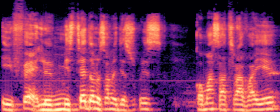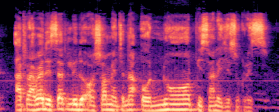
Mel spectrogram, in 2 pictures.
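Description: A man's voice: mid-range voice, fairly even intonation, fairly quick, darkish tone. A male pastor, leading fervent church prayer with insistent, repeated declarations. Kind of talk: fervent church prayer, alternating French and English.

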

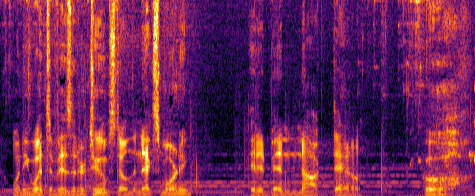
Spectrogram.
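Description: Horror anthology host played by a man: wry storytelling janitor, lowish voice, clear music bed underneath. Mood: matter-of-fact storytelling, then wry, chatty. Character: wry janitor host telling creepy urban legends. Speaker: host and narrator. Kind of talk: scripted horror anthology narration.

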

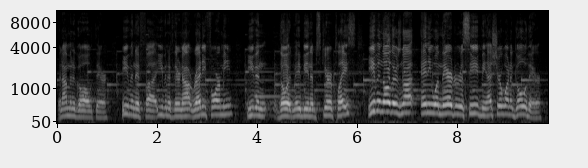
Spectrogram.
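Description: A middle-aged man who grew up speaking Spanish gives an earnest missions talk from a church pulpit. His tone is mellow and warm. He talks in a conversational way and climbs higher when he presses a point. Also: a little fast, hardly any pauses, soft background music. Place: church sanctuary stage at a pulpit.

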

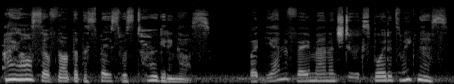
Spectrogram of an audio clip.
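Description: An actress voicing a cool, secretive young woman agent in a game cutscene, speaking in a calm, measured way. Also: slight background noise. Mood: calm, analytical. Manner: calm, measured, low-key. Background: game music.

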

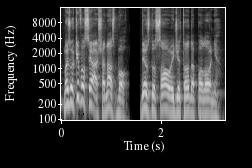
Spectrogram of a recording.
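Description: A man with a Brazilian Portuguese accent dubbing a comedy cartoon in a panicked, shouty way. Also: medium pitch, animated, a little fast, faint music behind. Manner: shouty, panicked comic delivery. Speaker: fan dubber. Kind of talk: fan dub of a comedy cartoon.

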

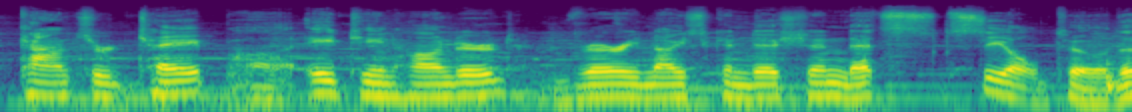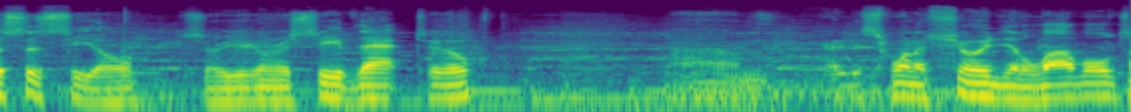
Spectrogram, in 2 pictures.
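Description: A middle-aged man giving a casual, plainspoken product demo with repetitive sales patter, recorded on a handheld camera indoors. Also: low-pitched. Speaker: seller demonstrating used audio gear. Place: indoor room at home, music playing behind. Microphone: handheld camera mic, speaker behind camera.

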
